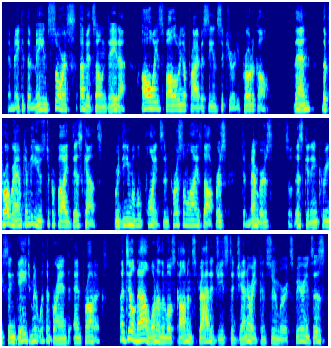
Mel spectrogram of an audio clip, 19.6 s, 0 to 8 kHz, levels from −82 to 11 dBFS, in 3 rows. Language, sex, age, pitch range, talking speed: English, male, 40-59, 120-155 Hz, 170 wpm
